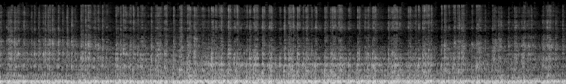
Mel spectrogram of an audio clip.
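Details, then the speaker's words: 1980 Trans Am Gen 1 small-block Chevy V8 turbo after valve seal replacement and a drive to clear intake oil: deep exhaust rumble rising and falling with throttle, no misfire or knocking; formerly bad smoke gone; normal revving. "So I drove it around the block, I got on it, and yeah, I think it cleared it out. I think it's good now."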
